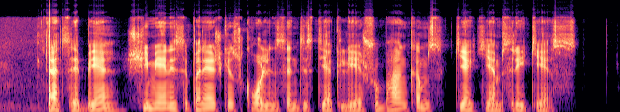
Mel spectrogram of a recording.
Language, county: Lithuanian, Vilnius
